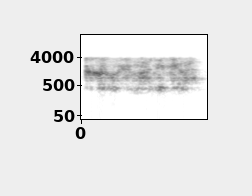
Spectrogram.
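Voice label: aircraft destroyed mood med, speech japanese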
